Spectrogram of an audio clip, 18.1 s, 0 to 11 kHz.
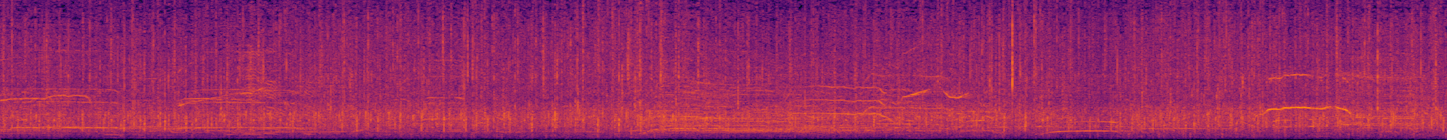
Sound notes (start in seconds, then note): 3.2 cheers and applause; 14.4 applause continues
